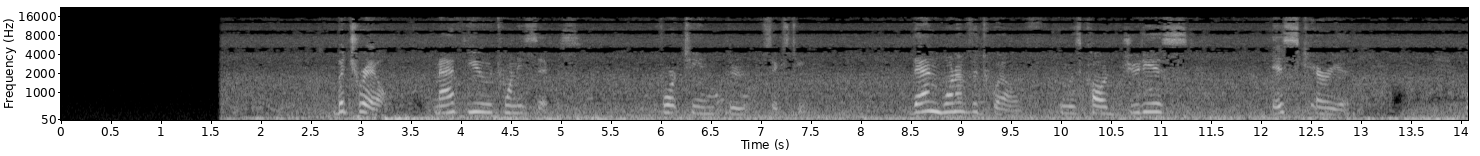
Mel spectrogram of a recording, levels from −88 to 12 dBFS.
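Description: No technical faults can be heard anywhere in this recording.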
